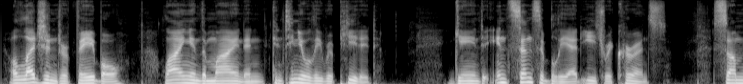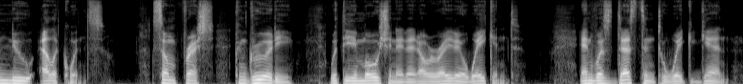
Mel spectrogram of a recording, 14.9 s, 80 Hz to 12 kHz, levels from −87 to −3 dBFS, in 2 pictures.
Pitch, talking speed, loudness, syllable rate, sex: 110 Hz, 140 wpm, -19 LUFS, 5.8 syllables/s, male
